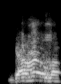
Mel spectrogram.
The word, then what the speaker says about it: Gawyrlow: It's Gawyrlow. Think low government. Okay, So well, Gawyrlow.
